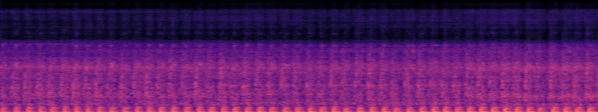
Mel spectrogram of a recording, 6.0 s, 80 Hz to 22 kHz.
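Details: Restored Honda GL100 engine (year uncertain, possibly 2000–2002), rebuilt with Aspira GL Max Neotech piston, CDI ignition, valve clearance set at 0.10: even single-cylinder idle pulses, no ticking or knocking; smooth, healthy idle.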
